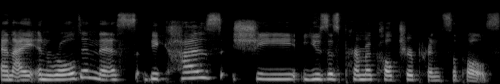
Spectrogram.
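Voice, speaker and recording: An ordinary speaking voice from a woman with an American accent, fairly high pitch, ordinary pitch variation, a fairly slow pace, and hardly any pauses. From United States. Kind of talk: interview.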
